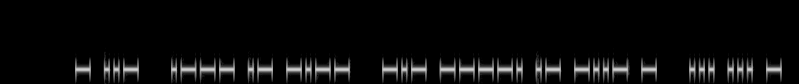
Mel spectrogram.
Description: Morse code, heard as a keyed tone, about 25 wpm, 700 Hz. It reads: TU JAY K9AXT SST
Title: K1USN SST QSO Practice - 25wpm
